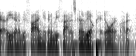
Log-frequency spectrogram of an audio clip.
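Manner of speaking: soft, hushed pep talk to himself; calm yourself down under your breath; quiet self-reassurance. Retold or imitated. Comic anxious man soothing himself, quietly. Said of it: "I probably say that to myself".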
